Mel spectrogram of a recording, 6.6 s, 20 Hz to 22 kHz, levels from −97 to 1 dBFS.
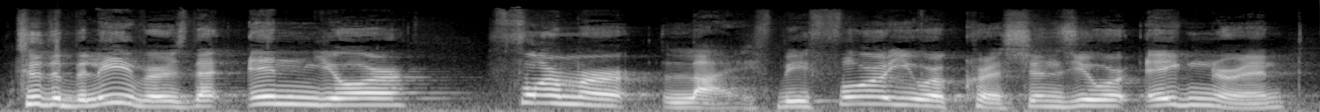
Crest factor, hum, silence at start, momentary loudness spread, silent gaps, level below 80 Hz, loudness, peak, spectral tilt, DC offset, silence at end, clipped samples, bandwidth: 14 dB; none; 0.1 s; 7 LU; none; -44 dBFS; -14 LUFS; 0 dBFS; -6.5 dB/octave; under 0.1%; 0.15 s; under 0.1%; 11.5 kHz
